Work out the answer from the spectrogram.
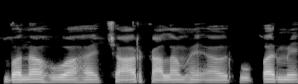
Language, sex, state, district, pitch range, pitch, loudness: Hindi, male, Chhattisgarh, Sarguja, 105-115 Hz, 110 Hz, -18 LUFS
